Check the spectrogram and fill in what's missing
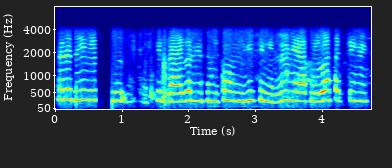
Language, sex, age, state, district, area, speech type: Hindi, female, 45-60, Uttar Pradesh, Ayodhya, rural, conversation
